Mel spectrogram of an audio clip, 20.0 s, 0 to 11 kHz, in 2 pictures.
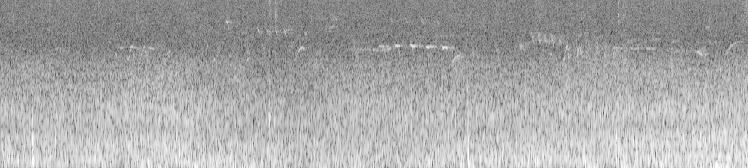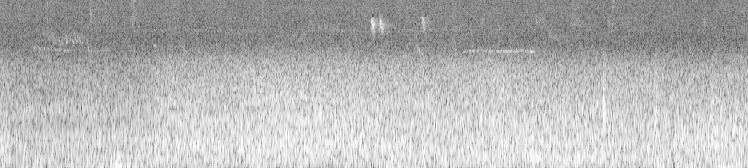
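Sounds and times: small birds chirping: 1.5s - 11.4s.

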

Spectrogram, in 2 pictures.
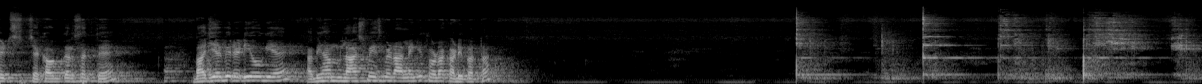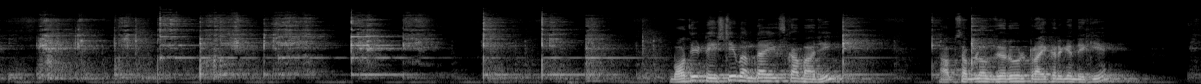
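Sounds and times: metal spatula scraping pot: 8.0s - 18.7s, 20.4s - 22.4s.

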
